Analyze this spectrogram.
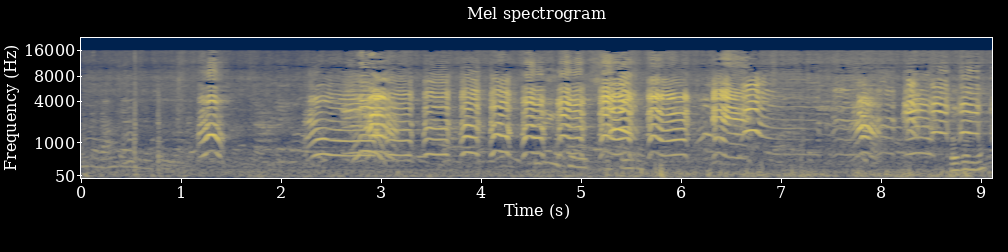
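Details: A noisy flock of gulls at Sinjindo, Seosan, South Korea, gives overlapping harsh, arched yelping calls in rapid bursts, several per second. Faint human voices are heard beneath.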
